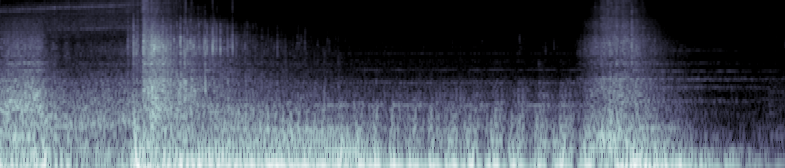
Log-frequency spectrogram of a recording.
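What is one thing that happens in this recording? Loud gunshots ring out with a booming echo.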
